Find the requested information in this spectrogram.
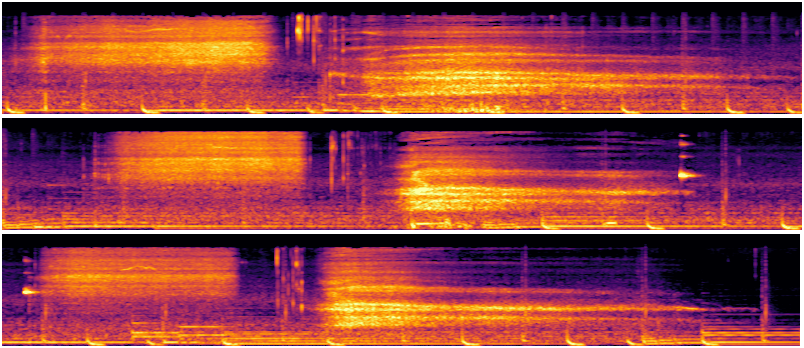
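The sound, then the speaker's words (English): Slow, deep breaths are drawn in through the nose and released through the mouth, repeating a few times as soft, airy hisses over a quiet, sustained musical drone. “Let's start with that first deep breath. In through the nose and out through the mouth.”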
